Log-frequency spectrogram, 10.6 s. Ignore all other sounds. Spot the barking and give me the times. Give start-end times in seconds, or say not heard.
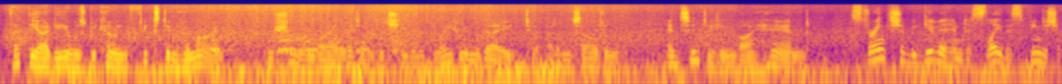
2.1-4.0.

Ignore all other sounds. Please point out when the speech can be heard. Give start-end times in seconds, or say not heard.
0.0-10.5.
